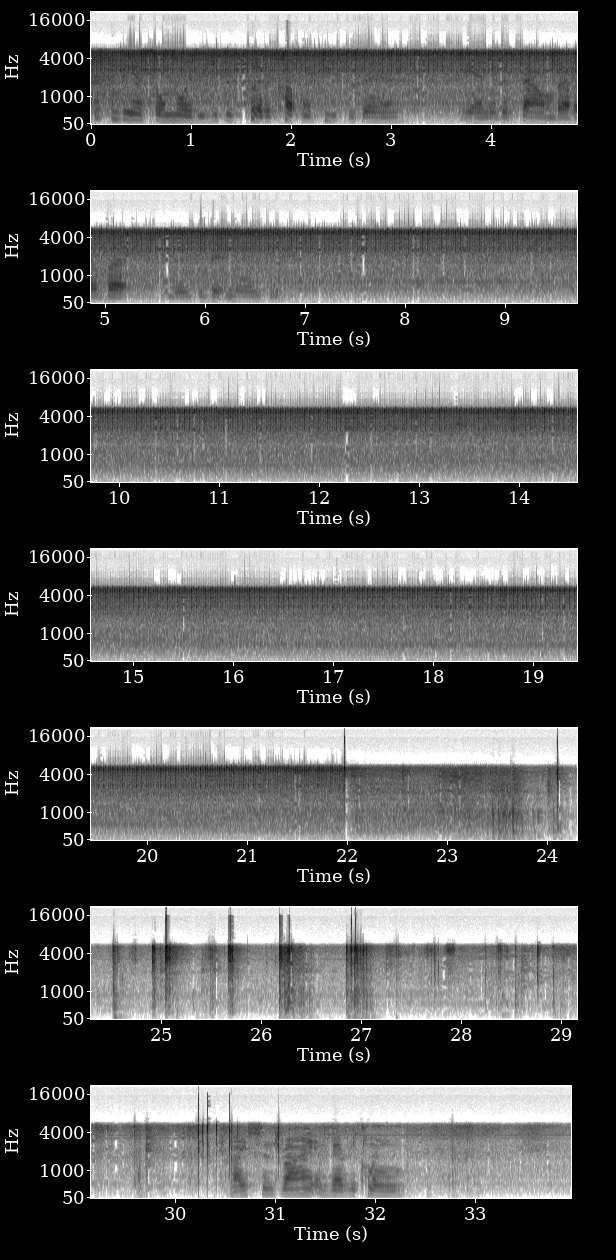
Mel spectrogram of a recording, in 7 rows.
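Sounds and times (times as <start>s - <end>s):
spin-dryer running: 0.0s - 23.8s.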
